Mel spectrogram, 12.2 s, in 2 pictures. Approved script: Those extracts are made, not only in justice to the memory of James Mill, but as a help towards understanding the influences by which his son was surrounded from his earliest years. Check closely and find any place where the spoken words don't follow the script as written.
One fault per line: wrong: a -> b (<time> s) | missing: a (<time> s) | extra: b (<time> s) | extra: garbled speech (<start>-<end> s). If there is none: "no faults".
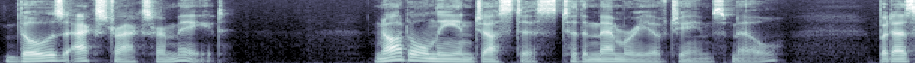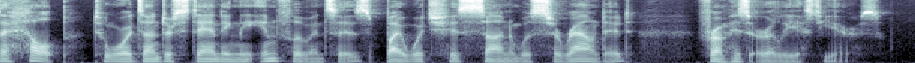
no faults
